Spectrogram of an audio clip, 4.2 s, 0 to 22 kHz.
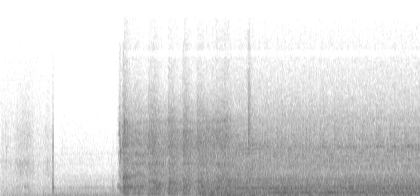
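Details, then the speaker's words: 2007 Ford Transit Connect 1.8 TDCi diesel, about 144,000 miles, started after a fuel filter change (a little air may cause lumpiness). Short crank, catches about a second in and settles to an even, steady idle. Normal start. "So next I'll fire it up, make sure it ticks over okay."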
